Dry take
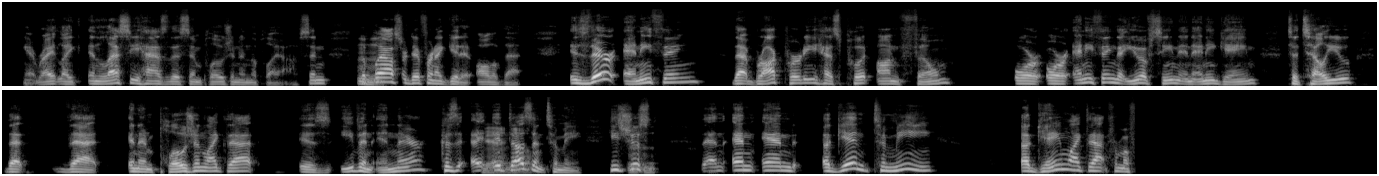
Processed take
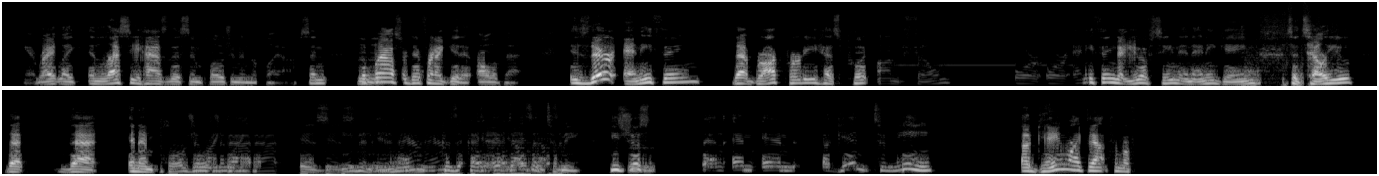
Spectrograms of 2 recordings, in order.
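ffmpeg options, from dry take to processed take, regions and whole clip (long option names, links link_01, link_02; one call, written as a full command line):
ffmpeg -i in.wav -filter_complex "[0:a]asettb=1/sr,asplit=3[link_01][link_02][link_03];[link_01]atrim=end=8.784[link_04];[link_02]atrim=start=8.78:end=10.88,asetpts=PTS-STARTPTS,afade=type=in:duration=0.004:curve=qsin,afade=type=out:start_time=2.096:duration=0.004:curve=qsin,lowshelf=frequency=390:gain=-9,aeval=exprs='val(0)+0.0141*sin(2*PI*1000*n/s)':channel_layout=same,acompressor=threshold=-34dB:ratio=16:attack=3.2:release=140:knee=1:detection=peak[link_05];[link_03]atrim=start=10.876[link_06];[link_04][link_05]acrossfade=duration=0.004:curve1=hsin:curve2=qsin[link_07];[link_07][link_06]acrossfade=duration=0.004:curve1=qsin:curve2=hsin,asettb=1/sr,asplit=3[link_08][link_09][link_10];[link_08]atrim=end=12.394[link_11];[link_09]atrim=start=12.39:end=13.39,asetpts=PTS-STARTPTS,afade=type=in:duration=0.004:curve=qsin,afade=type=out:start_time=0.996:duration=0.004:curve=qsin,aeval=exprs='val(0)+0.5*0.0473*sgn(val(0))':channel_layout=same,deesser=0.25[link_12];[link_10]atrim=start=13.386[link_13];[link_11][link_12]acrossfade=duration=0.004:curve1=hsin:curve2=qsin[link_14];[link_14][link_13]acrossfade=duration=0.004:curve1=qsin:curve2=hsin,asettb=1/sr,asplit=3[link_15][link_16][link_17];[link_15]atrim=end=15.384[link_18];[link_16]atrim=start=15.38:end=19.35,asetpts=PTS-STARTPTS,afade=type=in:duration=0.004:curve=qsin,afade=type=out:start_time=3.966:duration=0.004:curve=qsin,aeval=exprs='if(lt(val(0),0),0.447*val(0),val(0))':channel_layout=same,acompressor=threshold=-28dB:ratio=8:attack=3.2:release=140:knee=1:detection=peak,aecho=1:1:258:0.596,atrim=end_sample=175077[link_19];[link_17]atrim=start=19.346[link_20];[link_18][link_19]acrossfade=duration=0.004:curve1=hsin:curve2=qsin[link_21];[link_21][link_20]acrossfade=duration=0.004:curve1=qsin:curve2=hsin,asettb=1/sr,asplit=3[link_22][link_23][link_24];[link_22]atrim=end=20.784[link_25];[link_23]atrim=start=20.78:end=22.76,asetpts=PTS-STARTPTS,afade=type=in:duration=0.004:curve=qsin,afade=type=out:start_time=1.976:duration=0.004:curve=qsin,highshelf=frequency=9800:gain=9.5,acompressor=threshold=-30dB:ratio=12:attack=3.2:release=140:knee=1:detection=peak,highpass=220[link_26];[link_24]atrim=start=22.756[link_27];[link_25][link_26]acrossfade=duration=0.004:curve1=hsin:curve2=qsin[link_28];[link_28][link_27]acrossfade=duration=0.004:curve1=qsin:curve2=hsin,afwtdn=0.0501,equalizer=frequency=3100:width_type=o:width=0.28:gain=-9.5,aecho=1:1:5.5:0.73" out.wav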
